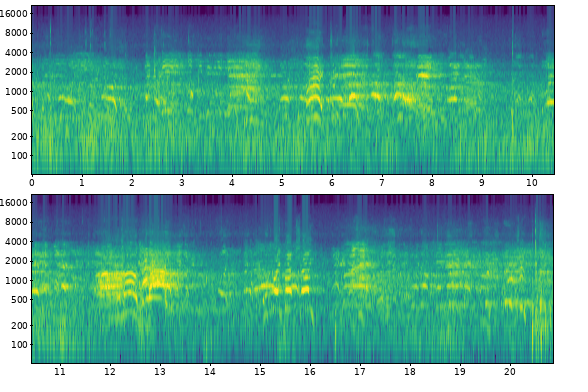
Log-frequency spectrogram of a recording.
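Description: Footballers' shouts and calls during live play, raised voices coming and going throughout, loudest around two-thirds of the way through.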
